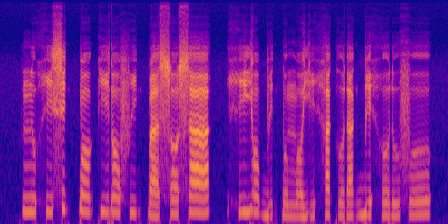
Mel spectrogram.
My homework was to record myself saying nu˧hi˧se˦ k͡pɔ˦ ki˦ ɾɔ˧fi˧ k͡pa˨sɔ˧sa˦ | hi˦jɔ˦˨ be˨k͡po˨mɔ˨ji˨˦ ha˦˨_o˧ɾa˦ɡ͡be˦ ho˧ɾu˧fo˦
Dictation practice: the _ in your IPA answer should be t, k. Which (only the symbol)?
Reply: k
